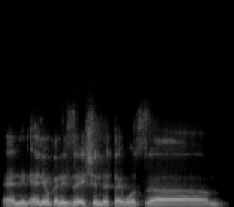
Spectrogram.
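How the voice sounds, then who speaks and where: Hoarse low-voiced man, halting speech. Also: warm tone, highs cut off. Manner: hesitant, many fillers and restarts. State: hoarse from a cold. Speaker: panelist. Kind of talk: panel discussion answer. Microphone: video call.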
